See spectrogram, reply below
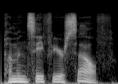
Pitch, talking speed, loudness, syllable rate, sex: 120 Hz, 255 wpm, -18 LUFS, 5.2 syllables/s, male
